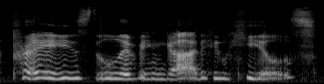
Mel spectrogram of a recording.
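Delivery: very slow, declaring it; a solemn proclamation; proclaiming praise. Real, not acted. Closing the message to supporters, proclaiming slowly.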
